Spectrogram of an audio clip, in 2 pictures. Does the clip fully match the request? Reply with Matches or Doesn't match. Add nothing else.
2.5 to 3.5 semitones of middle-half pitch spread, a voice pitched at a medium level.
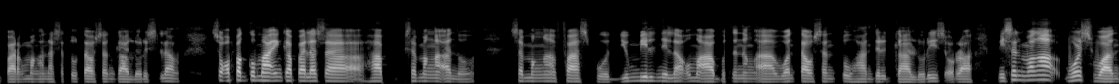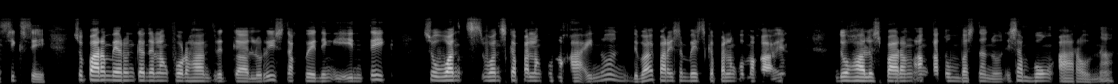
Doesn't match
